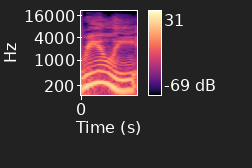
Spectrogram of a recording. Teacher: If I say it with a falling tone really it means I believe you or I agree.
